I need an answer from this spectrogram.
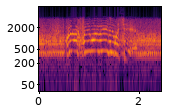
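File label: Russian enemy detected mood high, speech; War Thunder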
